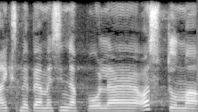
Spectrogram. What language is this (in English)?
Estonian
